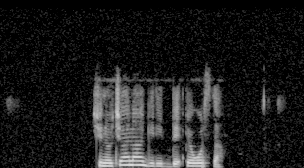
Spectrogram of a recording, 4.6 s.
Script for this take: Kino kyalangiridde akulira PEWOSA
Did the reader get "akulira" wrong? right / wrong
wrong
